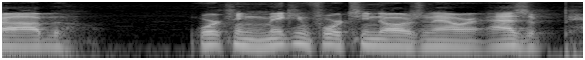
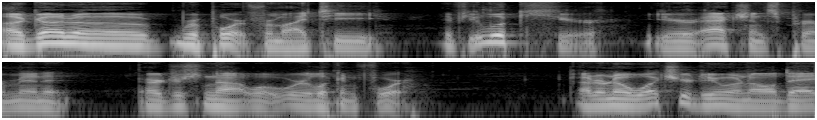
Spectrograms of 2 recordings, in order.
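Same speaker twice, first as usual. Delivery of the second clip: put-on smug, condescending voice. Imitating a former manager scolding about low clicks: imitating the smug manager, demeaning. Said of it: "just get real demeaning".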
